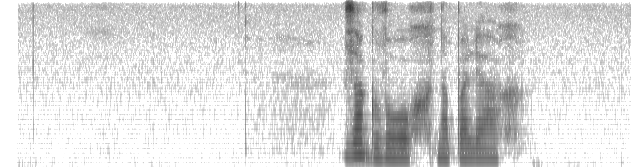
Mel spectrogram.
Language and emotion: Russian, neutral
